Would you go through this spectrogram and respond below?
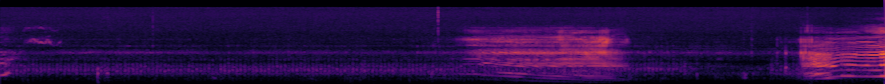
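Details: Young humpback whale singing underwater off Vava'u, Tonga: after a quiet stretch with a faint steady tone, a loud harsh rasping unit with a descending harmonic sweep, a pause, then another loud rich harmonic cry at the end.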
